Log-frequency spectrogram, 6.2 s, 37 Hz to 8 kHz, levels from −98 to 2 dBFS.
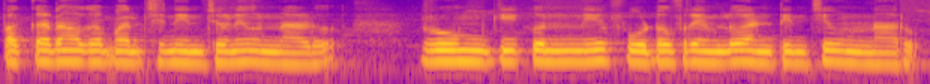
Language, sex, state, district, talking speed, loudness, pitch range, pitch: Telugu, male, Telangana, Hyderabad, 125 wpm, -16 LUFS, 150-160 Hz, 155 Hz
